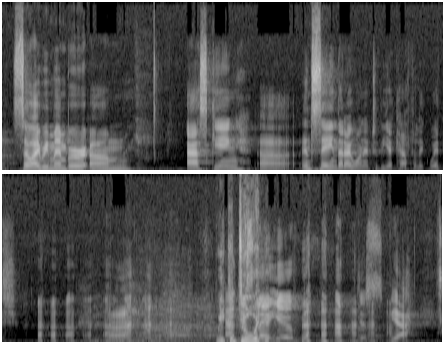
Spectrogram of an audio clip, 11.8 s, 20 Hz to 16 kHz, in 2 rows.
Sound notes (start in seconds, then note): 7.0 audience laughing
